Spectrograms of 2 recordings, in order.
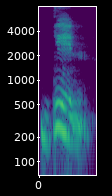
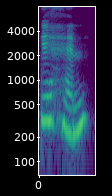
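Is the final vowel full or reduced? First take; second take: reduced; full. First: The final vowel is reduced to uh. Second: The final vowel is a full e sound. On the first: The speaker calls it right. "mainly the schwa goes before an n" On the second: The speaker calls it wrong. "It's not gehen"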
